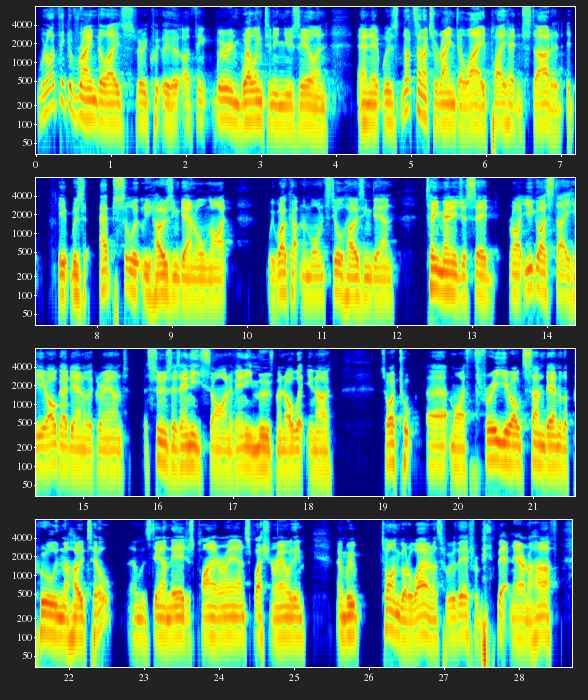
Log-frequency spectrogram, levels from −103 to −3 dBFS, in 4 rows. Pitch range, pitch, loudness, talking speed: 100-115 Hz, 105 Hz, -28 LUFS, 240 wpm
